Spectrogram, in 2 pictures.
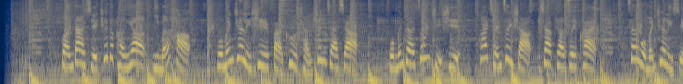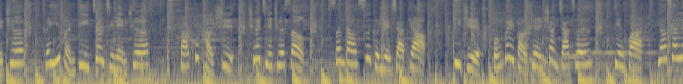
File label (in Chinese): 女 广告, 国语女声配音; 驾校宣传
